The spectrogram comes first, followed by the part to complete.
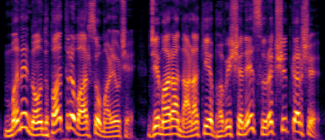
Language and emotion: Gujarati, happy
